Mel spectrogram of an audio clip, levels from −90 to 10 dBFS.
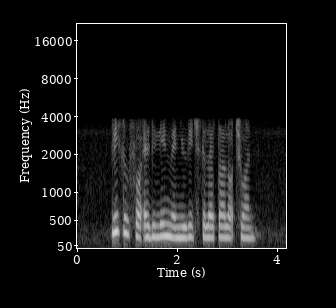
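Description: From start to finish the speech carries heavy AMR narrowband mobile codec damage. Nothing above 3.8 kHz survives, so sibilants and breath detail are gone. The voice is rebuilt from a vocal-tract model driven by sparse pulses. At this low rate, which fits the 6.7 kbps AMR-NB mode, too few bits describe each 20 ms frame. The result sounds buzzy and synthetic, with a thin, boxed-in telephone quality across the whole clip.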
